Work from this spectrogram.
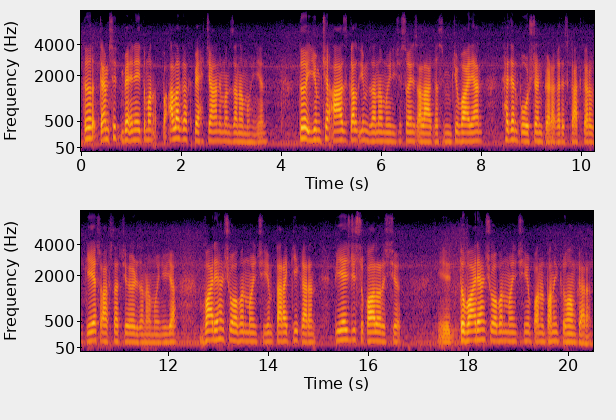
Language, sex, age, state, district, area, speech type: Kashmiri, male, 45-60, Jammu and Kashmir, Kulgam, rural, spontaneous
